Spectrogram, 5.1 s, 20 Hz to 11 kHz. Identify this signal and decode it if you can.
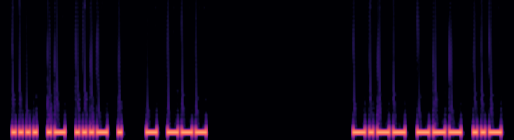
Morse code, heard as a keyed tone, about 33 wpm, 700 Hz. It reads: HAVE TO YOU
